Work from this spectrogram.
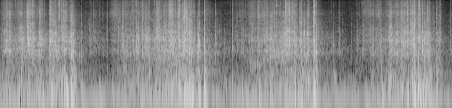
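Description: A medium-sized, hollow Thai sticky rice basket of woven bamboo strips is held in both hands in front of the microphone while fingertips and long nails scratch and tap its woven surface. Dry, crinkly scratching comes in rising and falling bursts with bright, rasping texture. Short, sharp taps with almost no ring sit over a faint low hum.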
